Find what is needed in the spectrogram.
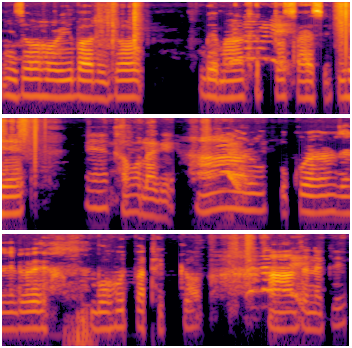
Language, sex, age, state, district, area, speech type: Assamese, female, 45-60, Assam, Dibrugarh, rural, spontaneous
